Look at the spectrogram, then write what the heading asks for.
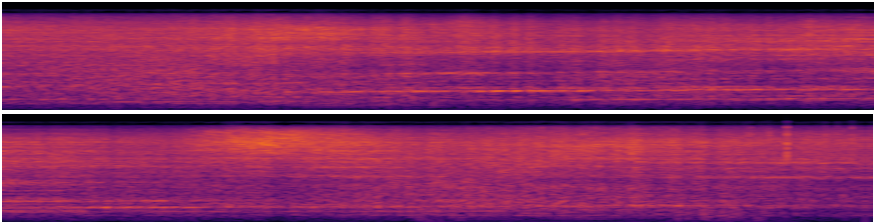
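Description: Electric local train running past along the platform and picking up speed, its motors whining over the rumble of the wheels. The whine climbs slightly in pitch, and the sound fades near the end as the last car goes by.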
